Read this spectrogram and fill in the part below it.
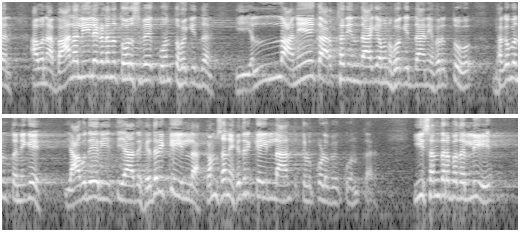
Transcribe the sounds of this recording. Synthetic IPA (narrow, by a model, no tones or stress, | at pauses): aːne | ɐ̰ʋɐnaːbaːlɐliːlɛɡɐɭɐnːɐt̪o̞ːɾisɐbe̞ːkuɐnt̪ɐɦoːɡid̪ːaːne | iːɛlːɐːnɛːkɐːɾt̪ʰɐd̪ind̪aːɡiɐʋɐnuɦoːɡid̪ːaːneɦɐɾɐt̪u | bʱɐɡɐʋɐnt̪ɐniɡe̞jaːʋud̪e̞ːɾiːt̪ijaːd̪ɐɦed̪ɐɾikːeilːɐkɐmsɐnɐɦed̪ɐɾikːeilːɐːnt̪ɐ̥t̪iɭukoɭɐbeːkuɐnt̪a̰ːɾe | iːsɐnd̪ɐɾbʱɐd̪ɐlːi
